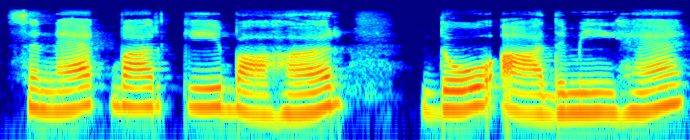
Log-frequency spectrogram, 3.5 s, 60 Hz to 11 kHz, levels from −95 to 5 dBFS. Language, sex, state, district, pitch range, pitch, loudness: Hindi, female, Uttar Pradesh, Lalitpur, 175-210 Hz, 200 Hz, -18 LUFS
